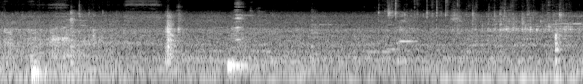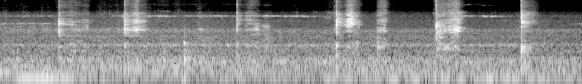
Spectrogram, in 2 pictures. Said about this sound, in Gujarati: હવે આપણે એને એક કાણાવાળા વાસણમાં કાઢી લેશું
